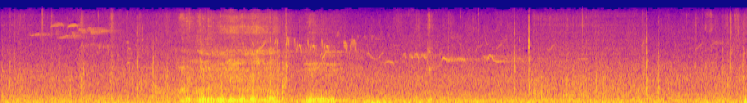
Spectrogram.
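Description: Mare and foal cantering on soft paddock earth: dull hoof thuds and rumble, loudest about two to four seconds in, with small birds chirping.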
